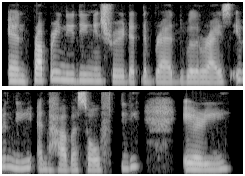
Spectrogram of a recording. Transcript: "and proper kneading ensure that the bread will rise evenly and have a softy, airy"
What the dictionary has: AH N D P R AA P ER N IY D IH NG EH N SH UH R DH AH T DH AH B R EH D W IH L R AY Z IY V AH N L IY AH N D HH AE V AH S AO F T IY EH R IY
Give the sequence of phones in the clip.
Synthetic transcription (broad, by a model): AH N D P R AA P ER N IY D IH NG EH N SH UH R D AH T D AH B R EH D W IH L R AY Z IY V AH N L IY AH N D HH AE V AH S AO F T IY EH R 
